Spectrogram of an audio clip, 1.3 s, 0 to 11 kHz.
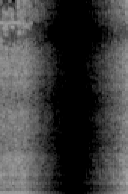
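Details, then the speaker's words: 2014 Kia Sportage 2.0 CRDI diesel idling for a couple of minutes after an oil and filter service; sounded slightly different for the first seconds, then even diesel clatter with a steady low rumble and no knocks or misses: normal idle. "you may have heard it it did sound a bit different in the first one or two seconds but now it's back to its original sound"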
